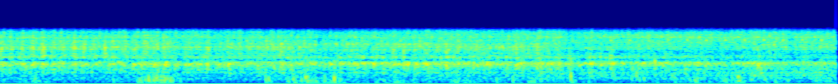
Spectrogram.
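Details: Toyota Aygo at idle with a gritty, hissy whirr and no knock beneath, from a worn water pump found by a mechanic; the noise at first came only when cold, then grew more frequent.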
